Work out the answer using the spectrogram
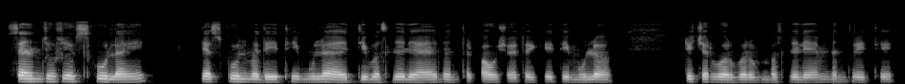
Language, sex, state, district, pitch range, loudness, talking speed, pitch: Marathi, male, Goa, North and South Goa, 115-125 Hz, -22 LUFS, 165 wpm, 120 Hz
